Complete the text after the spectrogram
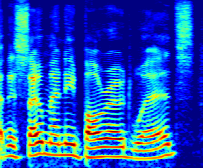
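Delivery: ordinary delivery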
